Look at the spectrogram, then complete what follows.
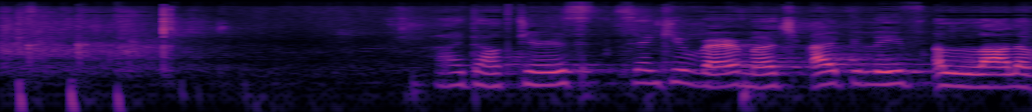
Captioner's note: applause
